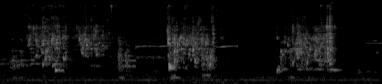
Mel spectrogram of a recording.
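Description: Water being poured into a wide cooking pot while making Chettinad paal kozhukattai. It comes in three separate splashing bursts with short pauses between them, close and fairly soft.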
